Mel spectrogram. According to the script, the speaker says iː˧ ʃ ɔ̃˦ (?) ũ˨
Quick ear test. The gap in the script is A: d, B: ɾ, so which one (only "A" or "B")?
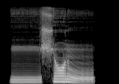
B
